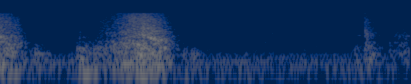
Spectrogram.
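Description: Utility knife slitting the packing tape on a cardboard box: two short, zipper-like strokes, the second longer, about half a second in.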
